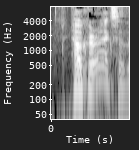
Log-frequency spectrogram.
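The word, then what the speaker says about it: Helcaraxë: Now, as to their preparedness for the Helcaraxa, how do you pronounce that? – Helcaraxa, that's just right.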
